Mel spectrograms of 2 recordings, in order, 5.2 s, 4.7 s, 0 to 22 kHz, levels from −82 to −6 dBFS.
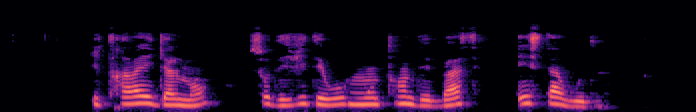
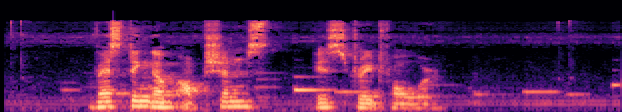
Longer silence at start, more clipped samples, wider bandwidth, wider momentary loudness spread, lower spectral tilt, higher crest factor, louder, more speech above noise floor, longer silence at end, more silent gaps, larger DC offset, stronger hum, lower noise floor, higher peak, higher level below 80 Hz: first, 0.7 s vs 0.15 s; neither; second, 9.6 kHz vs 11.5 kHz; second, 11 LU vs 22 LU; about the same, -4.5 dB/octave vs -3.5 dB/octave; about the same, 20 dB vs 18 dB; second, -31 LUFS vs -15 LUFS; first, 46 dB vs 26 dB; first, 0.7 s vs 0 s; neither; neither; neither; first, -76 dBFS vs -42 dBFS; second, -12 dBFS vs 0 dBFS; second, -78 dBFS vs -48 dBFS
